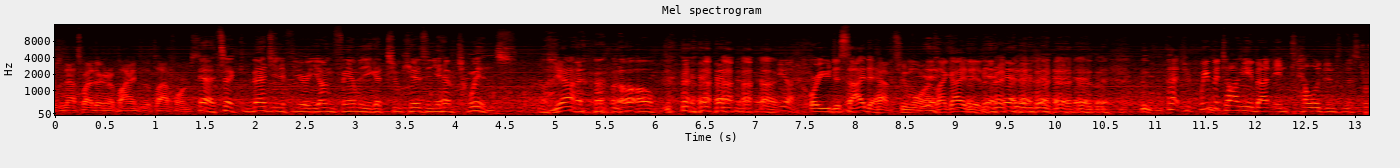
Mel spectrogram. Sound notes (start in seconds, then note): 4.9 laughs; 5.0 laughter; 8.9 laughter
